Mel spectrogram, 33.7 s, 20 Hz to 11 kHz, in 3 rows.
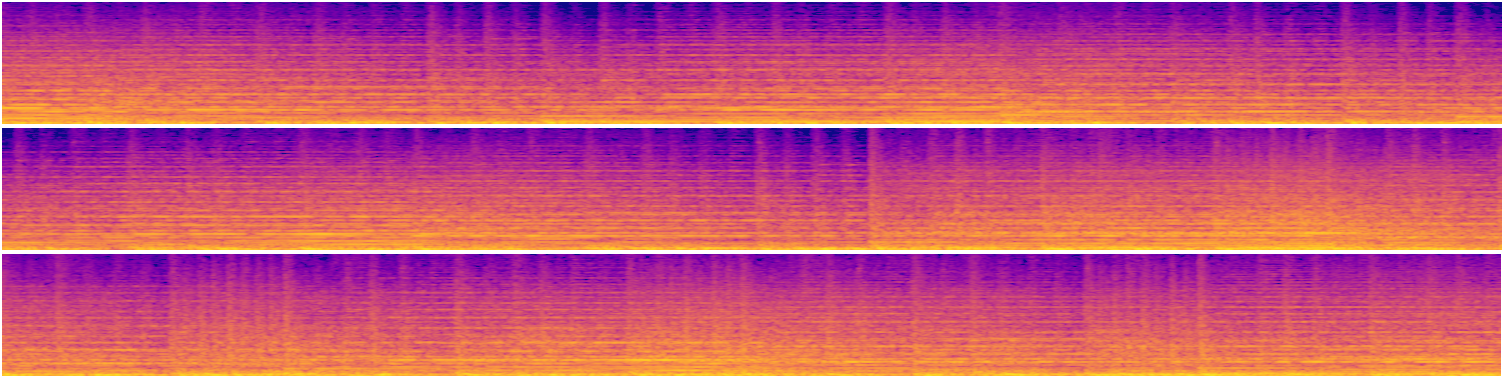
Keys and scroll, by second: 3.7 ctrl+t, 10.4 Return.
